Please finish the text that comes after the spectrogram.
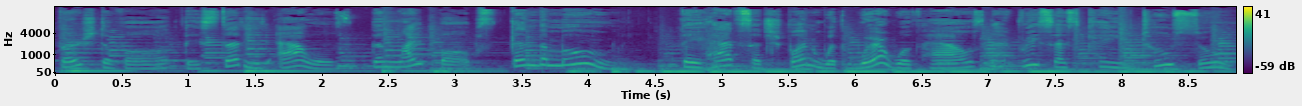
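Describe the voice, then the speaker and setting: Slow, animated woman reading aloud. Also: a little high. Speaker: children's story reader. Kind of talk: expressive read-aloud narration. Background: prominent children's music.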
